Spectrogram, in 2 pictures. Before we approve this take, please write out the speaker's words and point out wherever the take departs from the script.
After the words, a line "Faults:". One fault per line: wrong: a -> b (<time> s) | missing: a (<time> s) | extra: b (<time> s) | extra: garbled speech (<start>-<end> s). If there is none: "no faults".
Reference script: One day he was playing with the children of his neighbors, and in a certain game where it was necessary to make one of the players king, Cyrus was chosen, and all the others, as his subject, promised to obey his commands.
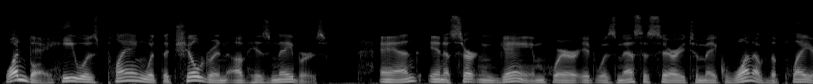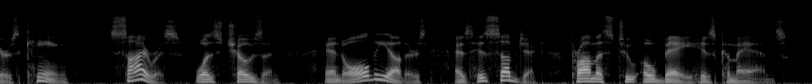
One day he was playing with the children of his neighbors, and in a certain game where it was necessary to make one of the players king, Cyrus was chosen, and all the others, as his subject, promised to obey his commands.
Faults:
no faults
